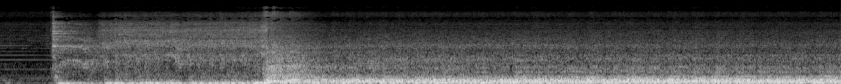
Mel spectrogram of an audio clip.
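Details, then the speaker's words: Truck, cold start: catches and settles into a loud idle with a faint quick tick about four a second; cold oil pressure about 60–70 psi at idle is fine, so a lifter or rocker is suspected. "Definitely got plenty of oil pressure at idle, so it's definitely either a lifter or a rocker."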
